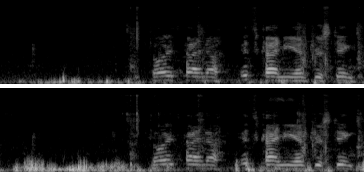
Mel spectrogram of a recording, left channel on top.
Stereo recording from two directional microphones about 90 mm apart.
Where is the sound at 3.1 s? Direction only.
60° left (ahead or behind).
